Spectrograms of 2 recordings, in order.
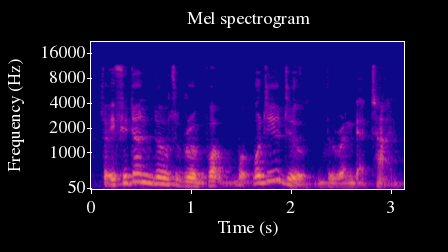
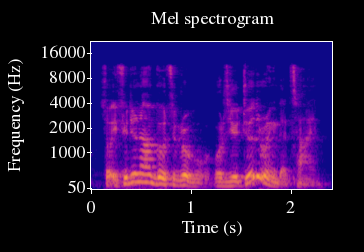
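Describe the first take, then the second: First: The question sounds warm and nurturing. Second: The question sounds stern and judgmental. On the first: The listener feels genuinely cared about. The speaker calls it right. "Which can be perceived as more nurturing instead" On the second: The listener feels criticized for skipping group. The speaker calls it wrong. "This might be felt as more um, judgmental"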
